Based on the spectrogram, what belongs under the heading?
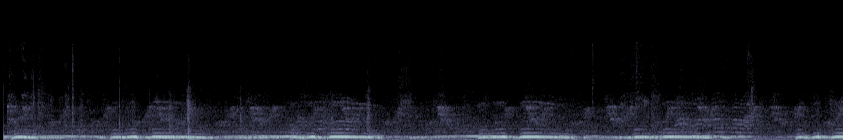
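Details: Spotted dove in breeding condition, cooing in the local 'âm lối' style: mellow, low coos in phrases repeated roughly every two seconds, with faint background chirps.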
